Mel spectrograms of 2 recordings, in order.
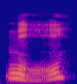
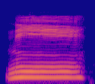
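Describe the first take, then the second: First: It is said with a falling-rising tone. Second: It is said without the falling-rising tone. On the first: The speaker calls it right. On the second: The speaker calls it wrong.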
